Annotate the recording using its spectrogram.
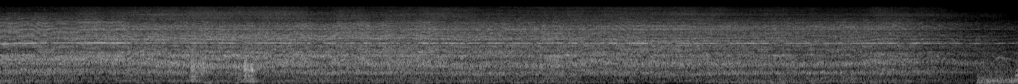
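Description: DeWalt cordless handheld leaf blower running steadily, a rushing of air with a steady high whine, as it is swept over a concrete pad. It fades out just before the end.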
